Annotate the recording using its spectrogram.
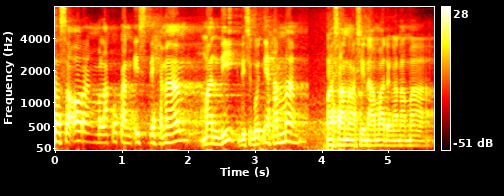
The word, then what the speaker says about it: Hammam: Hammam adalah seperti itu tulisannya. Tapi saya katakan tadi tidak lumrah biasanya. Ha, Hammam begitu, karena orang Indonesia kalau mengucapkan ha itu nanggung.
